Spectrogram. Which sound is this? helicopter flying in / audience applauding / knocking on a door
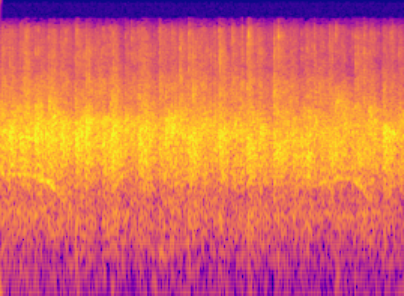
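audience applauding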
